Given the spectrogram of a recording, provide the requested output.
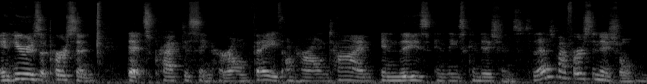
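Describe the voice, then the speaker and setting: A woman with an American accent speaks at a fairly quick pace with lively intonation. Noticeable background noise and audible room echo fill the recording. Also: medium pitch for a woman. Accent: Southern, less pronounced than before. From US South, Blount County, Alabama. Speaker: podcast host, psychotherapist and coach. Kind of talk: casual chat. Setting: podcast recording with two guests.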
